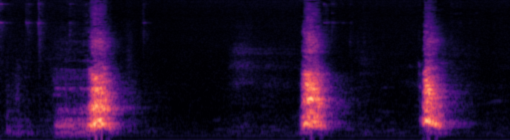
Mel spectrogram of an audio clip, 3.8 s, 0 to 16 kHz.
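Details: An 11-month-old Great Dane mix gives three deep, full barks at a bug, the first drawn out and the last two short and close together, protecting its owners.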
